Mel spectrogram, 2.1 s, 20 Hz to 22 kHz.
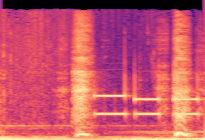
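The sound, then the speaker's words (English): Three short electronic keypad beeps from a phone being dialed to call 911, evenly spaced, each a clean dual-pitched tone, with soft rustling handling noise between presses. “He is in a full-blown panic now and grabs his phone to dial 911.”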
